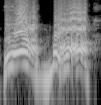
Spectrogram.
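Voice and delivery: loud, high sputtering blurt; flustered blurt. Retold or imitated. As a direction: sputter out nonsense in panic. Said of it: "He goes, uh".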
